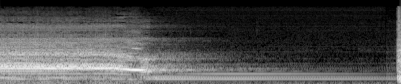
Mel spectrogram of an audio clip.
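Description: A rock band holds a long note at full volume for about the first second and a half. Then a guitar chord is left ringing and fades slowly through the rest.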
